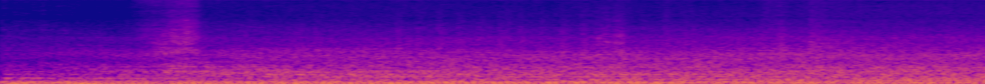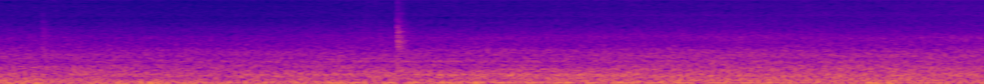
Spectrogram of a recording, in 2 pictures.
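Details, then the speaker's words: Smooth, steady low idle with no knocks, misses or ticks on a Nissan just after an oil change; it had started acting a little funny nearing the oil change after about a year of sitting, little driven. Normal idle. "All right, that sounds really smooth. Yeah, it was starting to act a little funny as we were getting towards the oil change period."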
